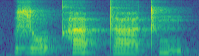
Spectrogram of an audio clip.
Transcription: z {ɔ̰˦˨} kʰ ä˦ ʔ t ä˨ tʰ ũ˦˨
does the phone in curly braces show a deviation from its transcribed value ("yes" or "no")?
no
